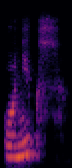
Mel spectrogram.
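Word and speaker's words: ONNX: open neural network exchange or nnx which is pronounced as onyx and that is a new format that is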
